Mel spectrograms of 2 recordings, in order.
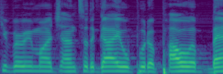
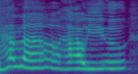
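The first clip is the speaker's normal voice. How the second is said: American customer service voice; 5 semitones higher than usual. Retold or imitated. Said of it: "customer care in America, they are very nice".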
